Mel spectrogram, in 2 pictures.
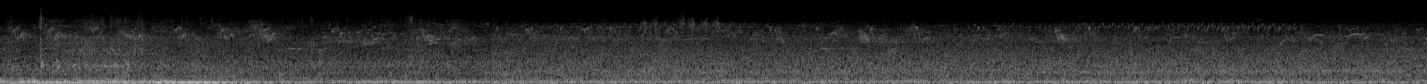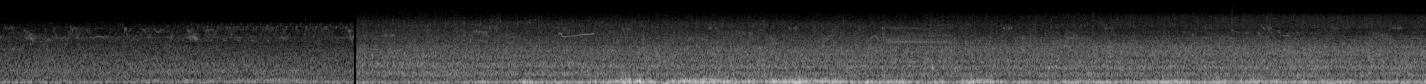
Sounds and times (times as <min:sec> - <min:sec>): Boat, Water vehicle: 0:00.0 - 0:28.5.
